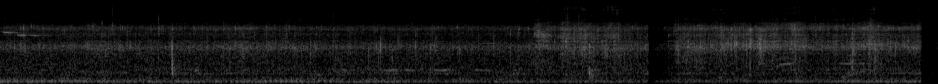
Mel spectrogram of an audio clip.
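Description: Fish pieces in onion masala sizzling steadily in oil in a nonstick frying pan while a spatula stirs them, with a few faint taps and scrapes of the spatula.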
